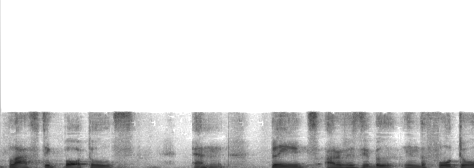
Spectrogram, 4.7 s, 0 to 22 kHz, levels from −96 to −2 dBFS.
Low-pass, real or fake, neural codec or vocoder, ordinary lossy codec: none; fake; codec, 16 kHz, 1.1 kbps, Voila-Tokenizer; none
